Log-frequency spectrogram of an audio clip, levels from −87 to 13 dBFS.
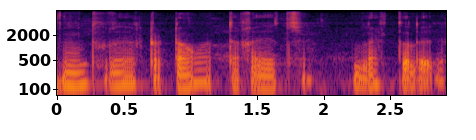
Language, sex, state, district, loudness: Bengali, male, West Bengal, Paschim Medinipur, -23 LUFS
